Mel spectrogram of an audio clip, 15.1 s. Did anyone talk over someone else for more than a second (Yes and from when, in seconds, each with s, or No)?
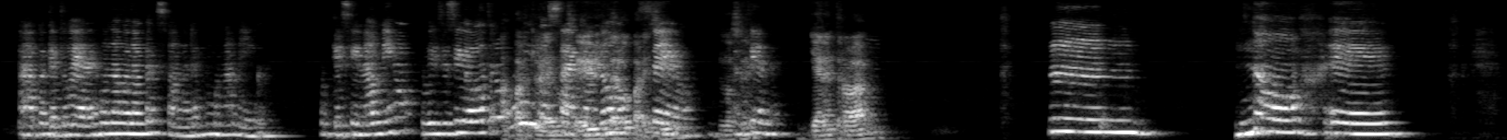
Yes, from 5.1 s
